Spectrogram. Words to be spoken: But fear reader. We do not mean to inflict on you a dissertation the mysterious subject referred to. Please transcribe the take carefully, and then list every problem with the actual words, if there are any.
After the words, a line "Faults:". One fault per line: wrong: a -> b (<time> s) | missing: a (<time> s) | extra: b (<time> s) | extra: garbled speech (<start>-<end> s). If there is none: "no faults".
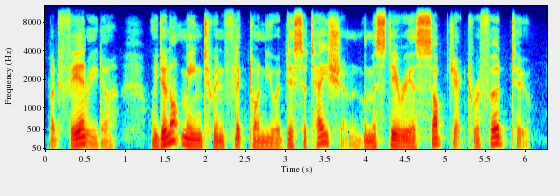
But fear reader. We do not mean to inflict on you a dissertation the mysterious subject referred to.
Faults:
no faults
